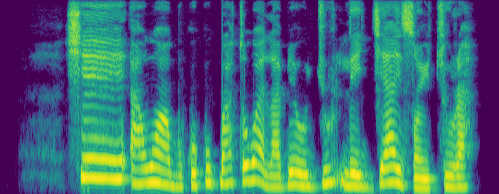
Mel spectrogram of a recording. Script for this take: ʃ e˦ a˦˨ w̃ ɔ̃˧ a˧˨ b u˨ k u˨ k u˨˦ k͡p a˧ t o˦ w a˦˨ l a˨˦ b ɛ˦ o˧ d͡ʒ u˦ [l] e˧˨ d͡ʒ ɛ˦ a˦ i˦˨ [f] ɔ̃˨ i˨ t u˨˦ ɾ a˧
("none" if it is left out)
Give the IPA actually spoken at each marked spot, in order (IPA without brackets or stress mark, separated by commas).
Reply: l, s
